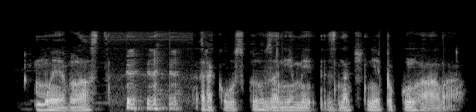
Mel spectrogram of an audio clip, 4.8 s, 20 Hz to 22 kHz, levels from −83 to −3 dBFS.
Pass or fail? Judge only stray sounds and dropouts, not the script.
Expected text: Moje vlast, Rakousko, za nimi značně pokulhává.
fail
